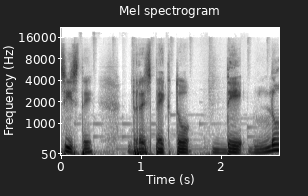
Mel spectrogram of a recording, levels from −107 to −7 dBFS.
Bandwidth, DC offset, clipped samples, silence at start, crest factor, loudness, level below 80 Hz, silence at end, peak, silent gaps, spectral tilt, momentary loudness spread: 12.5 kHz; under 0.1%; under 0.1%; 0 s; 14 dB; -19 LUFS; -28 dBFS; 0 s; -2 dBFS; none; -6.5 dB/octave; 8 LU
